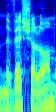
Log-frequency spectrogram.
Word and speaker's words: Neve Shalom: Noam hails from quite a unique place in Israel called Neve Shalom or Wahat al-Salam. Probably doing an awful job pronouncing that. – It's actually pretty good.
